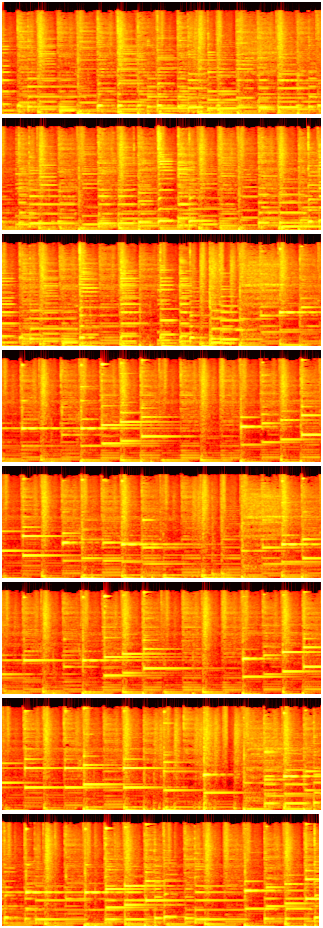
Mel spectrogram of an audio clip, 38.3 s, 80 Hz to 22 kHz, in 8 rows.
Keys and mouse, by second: 0.6 a, 1.3 a, 4.5-5.5 middle drag, 5.7-6.7 middle drag, 11.4 a, 32.5 ctrl+alt+s, 36.3 z, 36.9 z, 37.9 a.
